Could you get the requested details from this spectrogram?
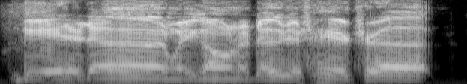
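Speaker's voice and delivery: drawn-out, high character voice. Doing a requested voice while cutting hair: Mater voice. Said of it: "[name]'s Mater voice".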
